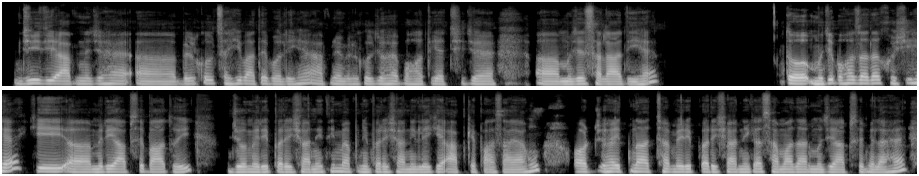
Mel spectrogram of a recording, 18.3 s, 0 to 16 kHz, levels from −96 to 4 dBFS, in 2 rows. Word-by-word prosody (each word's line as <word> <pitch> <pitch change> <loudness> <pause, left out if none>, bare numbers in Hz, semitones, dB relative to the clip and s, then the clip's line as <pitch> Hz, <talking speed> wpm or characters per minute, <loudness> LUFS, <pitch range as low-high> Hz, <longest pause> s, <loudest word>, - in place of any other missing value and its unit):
जी, 135 +4 +1
जी 130 0 +1
आपने 120 0 0
जो 120 +1 -4
है, 120 -1 -1
अ, 110 -2 -2
बिल्कुल 120 +5 -2
सही 125 +1 -2
बातें 130 0 -2
बोली 115 -1 -3
हैं। 130 +4 -2
आपने 120 -3 -3
बिल्कुल 110 +1 -3
जो 120 0 -2
है, 120 - 0
बहुत 110 +1 -4
ही 120 - -1
अच्छी 110 +1 -6
जो 120 0 -3
है, 115 0 0 0.5
अ, 110 0 +2
मुझे 110 +2 +2
सलाह 110 -1 +1
दी 105 0 -2
है। 110 - 0 1.4
तो 125 -2 +8
मुझे 120 +5 +3
बहुत 140 0 +1
ज़्यादा 145 +1 +3
खुशी 130 +3 -4
है, 150 0 +3 0.2
कि 135 -2 +4
अ, - - +2 0.2
मेरी 115 +2 +2
आपसे 115 +3 -3
बात 115 -1 0
हुई। 115 +7 0 0.4
जो 115 0 +4
मेरी 115 0 +2
परेशानी 115 0 +1
थी, 135 - -5
मैं 135 -2 +1
अपनी 120 0 -2
परेशानी 110 -1 0
लेके 110 +2 0
आपके 120 - -4
पास 105 0 -2
आया 105 +1 +1
हूँ, 170 - +2 0.4
और 120 -2 +3
जो 130 - 0
है 130 - +4
इतना 130 +1 +2
अच्छा 125 0 -1
मेरी 120 0 +4
परेशानी 115 -1 +1
का 120 - +1
समाधान 115 0 +1
मुझे 115 +1 0
आपसे 115 - -5
मिला 110 -1 +1
है। 140 +9 +2
115 Hz, 205 wpm, -26 LUFS, 110-125 Hz, 1.4 s, तो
